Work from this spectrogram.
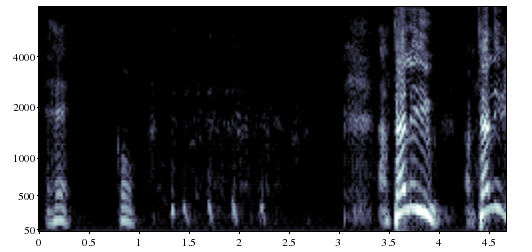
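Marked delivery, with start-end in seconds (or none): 3.4-4.7 much louder and higher, pressing the point home; emphatic. Real, not acted. Preacher insisting to the congregation, loud and high.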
